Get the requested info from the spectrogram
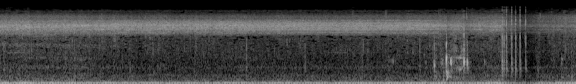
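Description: Outdoor field ambience: a steady high-pitched hiss over a low rumble, with a short pitched call about four and a half seconds in and a quick run of clicks soon after.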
